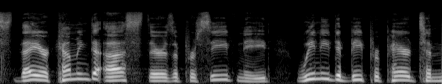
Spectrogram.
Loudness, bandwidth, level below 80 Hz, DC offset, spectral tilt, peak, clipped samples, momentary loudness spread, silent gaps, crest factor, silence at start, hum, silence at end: -19 LUFS; 12.5 kHz; -66 dBFS; under 0.1%; -5.5 dB/octave; 0 dBFS; under 0.1%; 10 LU; none; 18 dB; 0 s; none; 0 s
